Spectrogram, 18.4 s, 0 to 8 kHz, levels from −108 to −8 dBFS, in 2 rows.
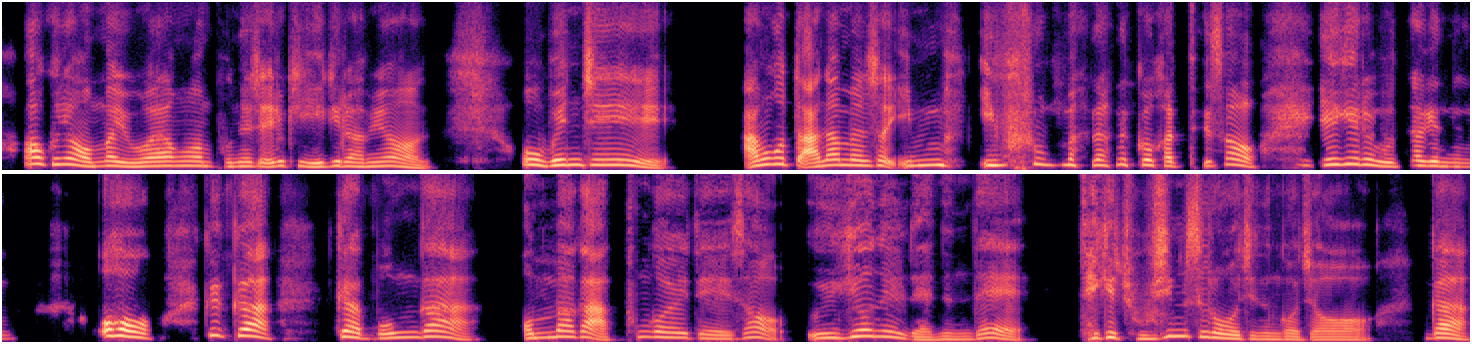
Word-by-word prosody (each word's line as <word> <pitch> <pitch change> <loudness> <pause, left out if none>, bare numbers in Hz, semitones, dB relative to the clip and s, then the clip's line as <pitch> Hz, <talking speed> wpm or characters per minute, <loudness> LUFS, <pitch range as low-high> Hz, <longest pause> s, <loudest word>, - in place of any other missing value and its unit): "아 305 - +7
그냥 280 -4 +1
엄마 205 +2 +2
요양원 205 +2 +1
보내자." 185 0 -3
이렇게 205 +1 -2
얘기를 190 +3 0
하면 195 +2 -2 0.6
어 265 - +2
왠지 250 - +2 0.5
아무것도 280 +6 +3
안 - - +7
하면서 235 -3 +1
입므 240 +3 -1 0.2
입으로만 250 +1 -1
하는 250 +1 -3
것 250 - +3
같아서 205 +2 -2 0.4
얘기를 275 -1 +2
못하겠는 190 -3 -2 0.6
어 290 -7 +9 0.3
그러니까 315 -2 +4 0.4
그러니까 250 -7 +3
뭔가 235 - -1 0.3
엄마가 245 +5 +1
아픈 135 - -6
거에 235 -3 -1
대해서 195 +4 -4 0.2
의견을 230 +3 -1
내는 140 +2 -7
데 195 -7 -2 0.3
되게 210 +4 +1
조심스러워지는 185 - -1
거죠. 130 -1 -6 0.3
그러니까 200 -6 +2
215 Hz, 300 characters per minute, -23 LUFS, 185-255 Hz, 0.6 s, 어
